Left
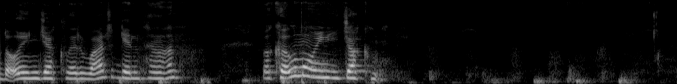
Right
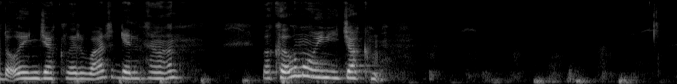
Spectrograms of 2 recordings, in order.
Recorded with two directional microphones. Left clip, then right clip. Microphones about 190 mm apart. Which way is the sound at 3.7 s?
20° right (ahead or behind).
